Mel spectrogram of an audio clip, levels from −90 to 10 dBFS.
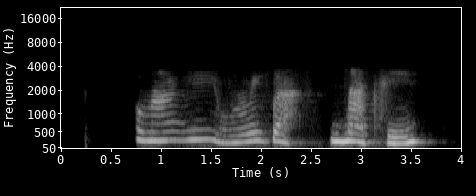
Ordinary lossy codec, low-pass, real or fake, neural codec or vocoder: AAC, 32 kbps; 3.6 kHz; fake; codec, 16 kHz, 1.1 kbps, Voila-Tokenizer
